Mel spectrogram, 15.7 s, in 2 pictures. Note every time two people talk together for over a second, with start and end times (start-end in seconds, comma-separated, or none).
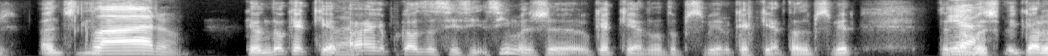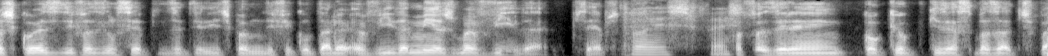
none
